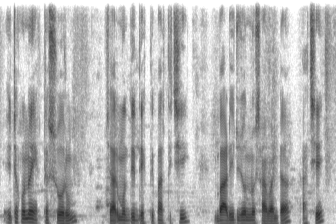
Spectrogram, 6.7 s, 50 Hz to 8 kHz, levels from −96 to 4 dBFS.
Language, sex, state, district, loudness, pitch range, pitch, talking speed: Bengali, male, West Bengal, Alipurduar, -19 LUFS, 95-130 Hz, 105 Hz, 105 wpm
